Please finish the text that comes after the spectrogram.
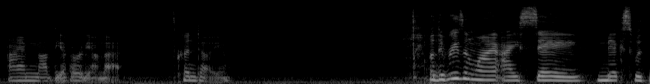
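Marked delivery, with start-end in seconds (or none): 0.1-2.3 fast, soft throwaway disclaimer. Real, not acted. Answering a viewer's question, quick soft throwaway. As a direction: rattle it off softly, letting it drop.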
